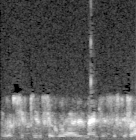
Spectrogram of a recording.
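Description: Speech heard over a telephone line: the caller's voice at the other end, thin and tinny, as he answers the question just put to him.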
